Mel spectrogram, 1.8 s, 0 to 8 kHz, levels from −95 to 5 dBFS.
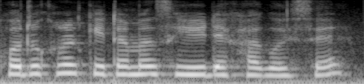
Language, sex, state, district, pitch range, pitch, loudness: Assamese, female, Assam, Kamrup Metropolitan, 235-255 Hz, 245 Hz, -15 LUFS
